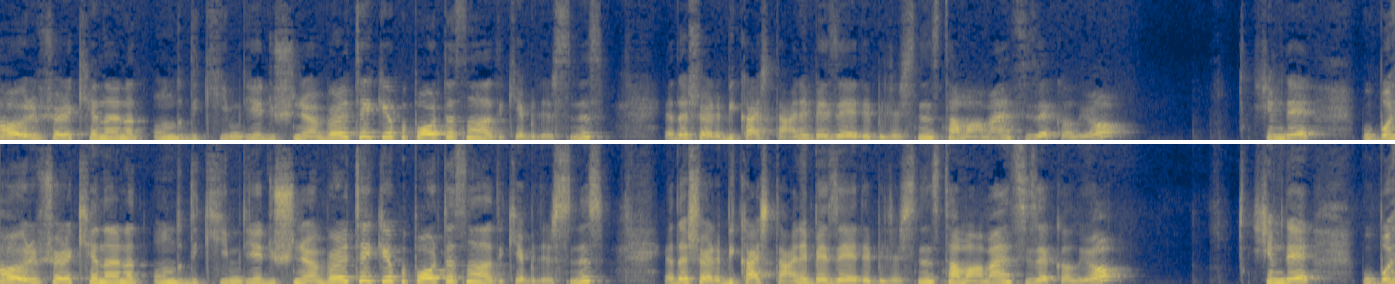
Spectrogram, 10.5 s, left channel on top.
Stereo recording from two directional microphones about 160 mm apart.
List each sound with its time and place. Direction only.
0.0 s a woman's voice: 15° right (ahead or behind)
7.1 s speech: 25° right (ahead or behind)
7.3 s a woman's voice: 40° right (ahead or behind)
9.5 s speech: 25° right (ahead or behind)
10.0 s speech: centre (ahead or behind)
